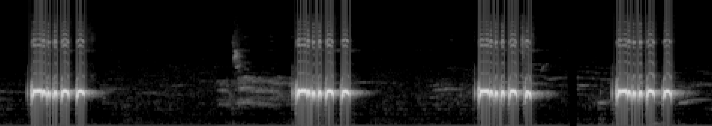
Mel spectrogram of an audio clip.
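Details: Zebra dove, a local perkutut, giving kerot and bekur style song meant to rile other doves: four cooing phrases at uneven gaps of two to three seconds, each a quick run of rolling, bubbling notes.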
